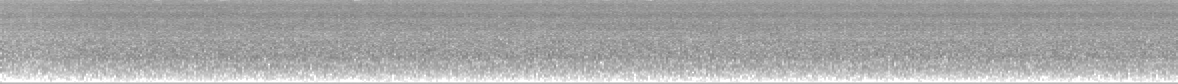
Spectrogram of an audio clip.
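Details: Only a soft, even rush of flowing water like a stream or waterfall fills the recording, with no calls or songs standing out.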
